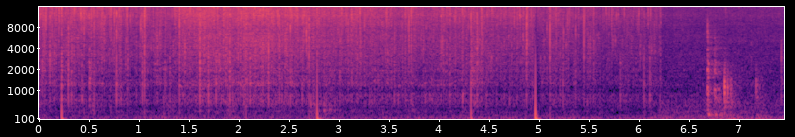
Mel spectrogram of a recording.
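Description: Curry leaves frying in hot oil for a Kerala-style fish curry, a loud crackling sizzle up close with scattered sharp pops and spatula scrapes against the pan, no voices.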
